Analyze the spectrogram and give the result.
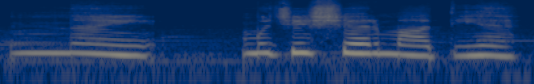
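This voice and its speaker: Woman acting a high, coy young bride. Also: level tone, slow, a little mellow, soft background music. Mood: shy. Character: coy, cheeky young one-eyed bride. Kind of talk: cartoon moral story acting.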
